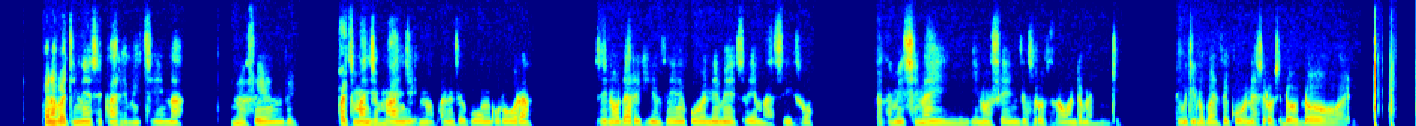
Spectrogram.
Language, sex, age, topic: Ndau, male, 18-24, health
